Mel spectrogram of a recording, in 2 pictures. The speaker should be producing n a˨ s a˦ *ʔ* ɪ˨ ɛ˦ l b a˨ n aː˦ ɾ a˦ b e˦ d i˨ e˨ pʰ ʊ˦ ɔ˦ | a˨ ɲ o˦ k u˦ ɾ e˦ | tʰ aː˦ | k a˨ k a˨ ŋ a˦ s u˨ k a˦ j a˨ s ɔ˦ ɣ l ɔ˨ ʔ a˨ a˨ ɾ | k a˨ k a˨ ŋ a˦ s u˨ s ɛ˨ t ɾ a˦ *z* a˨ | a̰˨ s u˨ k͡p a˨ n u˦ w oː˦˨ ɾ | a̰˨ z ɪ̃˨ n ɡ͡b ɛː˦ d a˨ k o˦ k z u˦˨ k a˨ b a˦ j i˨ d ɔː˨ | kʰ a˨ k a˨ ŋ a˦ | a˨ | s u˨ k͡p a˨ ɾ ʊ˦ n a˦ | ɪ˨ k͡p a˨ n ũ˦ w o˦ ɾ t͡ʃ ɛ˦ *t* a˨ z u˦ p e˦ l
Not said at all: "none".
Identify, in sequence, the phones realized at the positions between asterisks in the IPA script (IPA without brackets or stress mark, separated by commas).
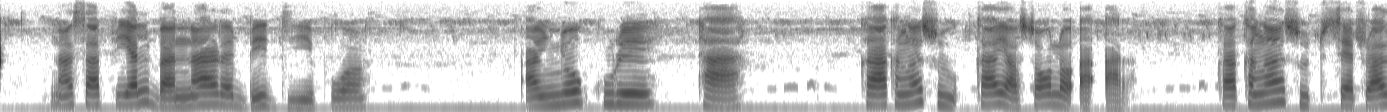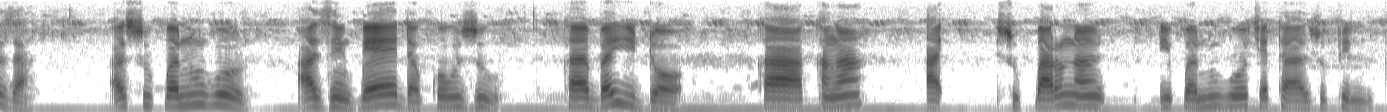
p, z, t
